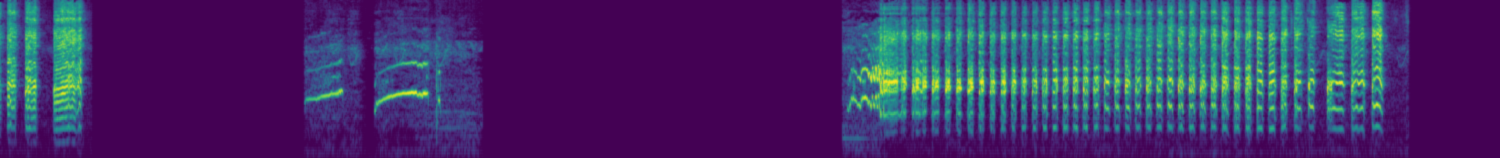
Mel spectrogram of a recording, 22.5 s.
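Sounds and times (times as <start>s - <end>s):
junglefowl clucking: 0.0s - 1.3s, 4.6s - 6.7s, 12.7s - 20.8s.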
